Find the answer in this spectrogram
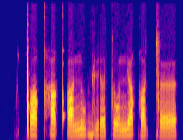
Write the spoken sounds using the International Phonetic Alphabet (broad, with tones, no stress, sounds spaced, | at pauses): ǃ ɔ˧ qʰ ə˧ qʼ o˨ n u˦ ɡ y˨ ɾ ə˨ t o˦ n y˦ q u˨ ǀ œ˨˦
